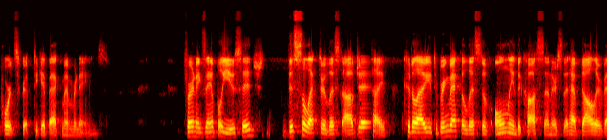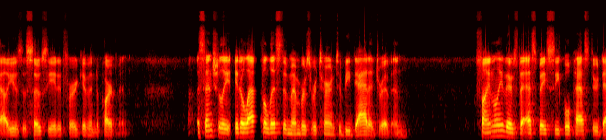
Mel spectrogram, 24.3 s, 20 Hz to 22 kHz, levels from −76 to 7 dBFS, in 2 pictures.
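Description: From 6.99 to 7.44 s, repeated packet loss leaves four gaps patched by extending prior sound, covering about half the stretch; it sounds choppy and robotic. At 17.20–17.36 s, a burst of packet loss drops about 140 ms; the concealment fades out, then audio resumes further on.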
